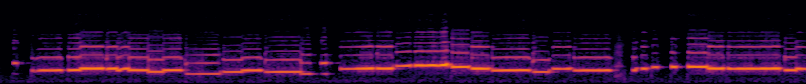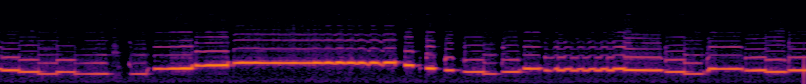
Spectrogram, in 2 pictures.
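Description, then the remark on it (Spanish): A flute plays a flowing melody on its own, a bright mid-to-high pitched line in phrases with brief breaths between them, steady and fairly loud with no talking. “Bueno, pues hablando de música, y como suena el micrófono, voy a probar a ver cómo suena esta flauta.”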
